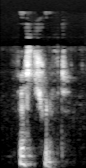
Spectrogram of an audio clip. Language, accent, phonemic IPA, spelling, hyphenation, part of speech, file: English, Southern England, /ˈfɛstˌʃɹɪft/, festschrift, fest‧schrift, noun, LL-Q1860 (eng)-festschrift.wav
- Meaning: A collection of articles, essays, etc., published together as a memorial or tribute to an academic or some other respected person (often on their birthday)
